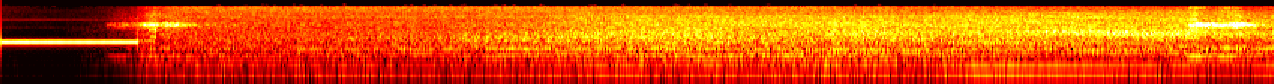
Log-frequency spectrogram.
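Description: A steady electronic beep at one pitch lasts just under a second and cuts off. Then comes outdoor street noise with a vehicle engine running, its hum rising slightly in pitch past the middle.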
